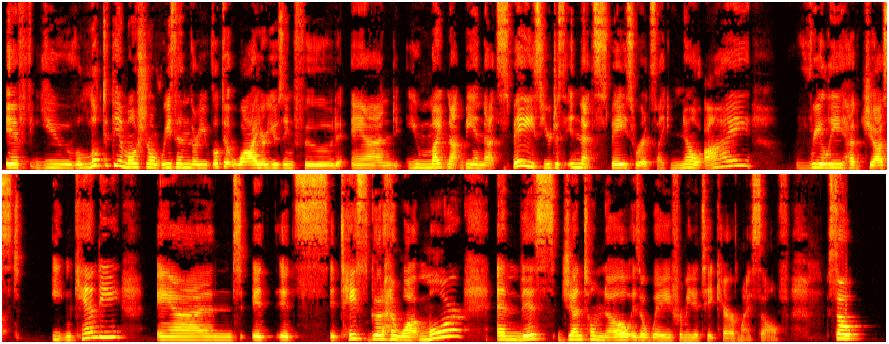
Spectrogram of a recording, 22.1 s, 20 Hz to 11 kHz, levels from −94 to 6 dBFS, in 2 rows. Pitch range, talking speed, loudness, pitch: 200-305 Hz, 170 wpm, -19 LUFS, 225 Hz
